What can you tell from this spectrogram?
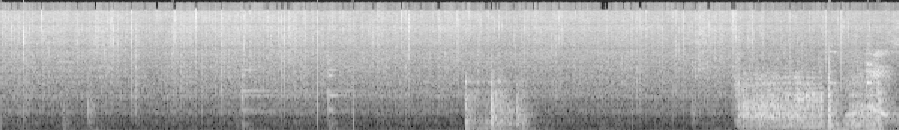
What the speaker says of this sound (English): we'll let them fry for a minute or so. You have to keep on stirring.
